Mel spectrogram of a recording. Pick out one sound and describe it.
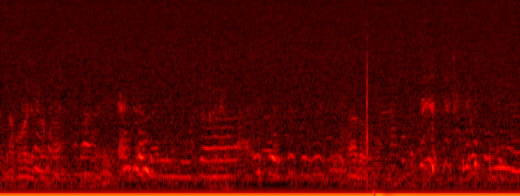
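A middle-aged woman sobs and wails loudly close by.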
